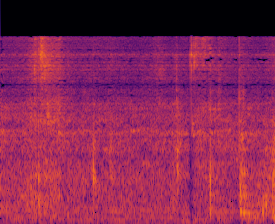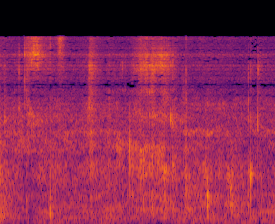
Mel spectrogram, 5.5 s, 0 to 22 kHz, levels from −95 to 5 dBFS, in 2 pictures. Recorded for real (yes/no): no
